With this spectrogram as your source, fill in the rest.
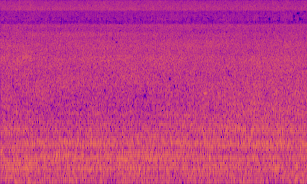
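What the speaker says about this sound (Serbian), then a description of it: "Kada vam snimim, evo ga vodopad." Waterfall at Blederije near Kladovo, a steady, unbroken rushing roar of falling water that fills the whole stretch at constant loudness, with no voices.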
